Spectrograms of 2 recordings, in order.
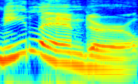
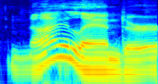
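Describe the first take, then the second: First: Said in the usual way. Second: Nylander said "nye-lander" with long eye; own pronunciation. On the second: Shown as a demonstration. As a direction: Nylander with NYE first syllable, slow. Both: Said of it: "or as I like to pronounce it".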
